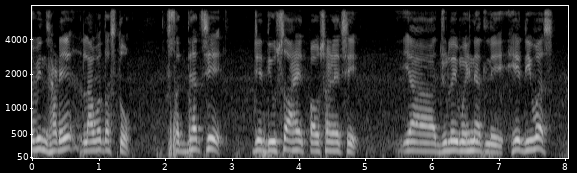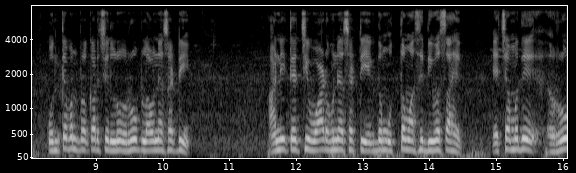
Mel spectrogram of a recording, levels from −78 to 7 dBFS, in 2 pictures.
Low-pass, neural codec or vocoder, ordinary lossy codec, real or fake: 7.2 kHz; none; none; real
